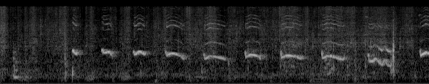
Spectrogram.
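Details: Four-week-old Parson Russell Terrier puppies whining in a steady run of short, high, slightly falling whimpers, roughly three per second, each clear and tonal, with faint soft background rustling.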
